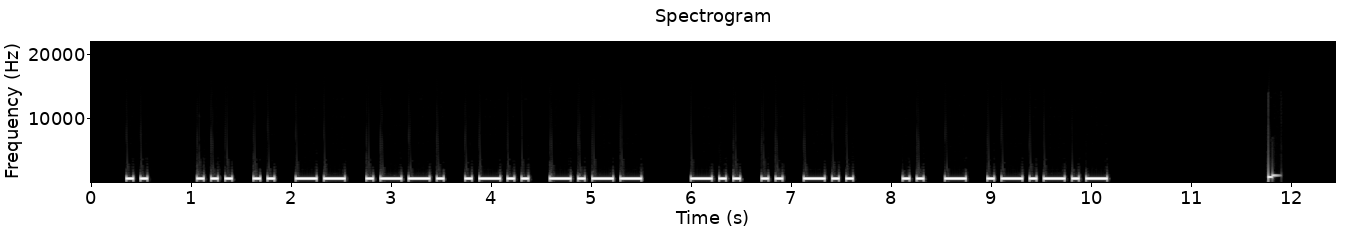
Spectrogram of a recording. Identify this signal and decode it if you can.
Morse code, heard as a keyed tone, about 17 wpm, 700 Hz. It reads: I SIMPLY DID IT.
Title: Sentences from Top 1000 Words - Review Part 4 - 17wpm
